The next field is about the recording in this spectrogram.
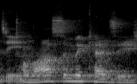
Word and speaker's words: Thomasin McKenzie: It's a movie with, the most famous actress in it would be, how do you pronounce her? – Thomasin McKenzie.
